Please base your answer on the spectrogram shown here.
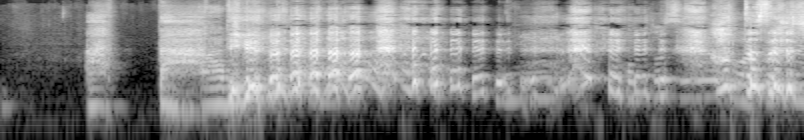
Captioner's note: laughs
